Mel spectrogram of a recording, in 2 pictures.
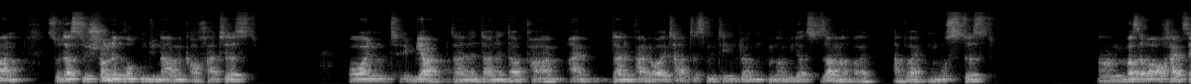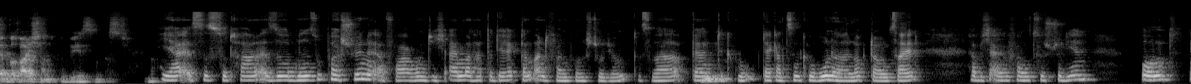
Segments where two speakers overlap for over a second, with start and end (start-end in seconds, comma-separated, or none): none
